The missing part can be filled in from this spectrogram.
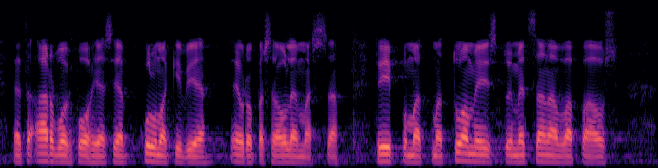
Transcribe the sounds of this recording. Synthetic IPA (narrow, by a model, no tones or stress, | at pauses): næt̪æɑrʋopohjɑsjɑkulmɑkiʋiæeuroːpɑsːɑolemɑsːɑ | riːpːumɑt̪ːomɑt̪t̪uomiist̪uimet̪sɑnɑʋʋɑpɑus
